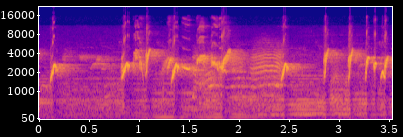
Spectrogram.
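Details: Training song for young Red-whiskered bulbuls, Sông Kon style: sharp upslurred whistles and a rolling warble in the middle, followed by several quick chirping notes near the end, faint low hum beneath.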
